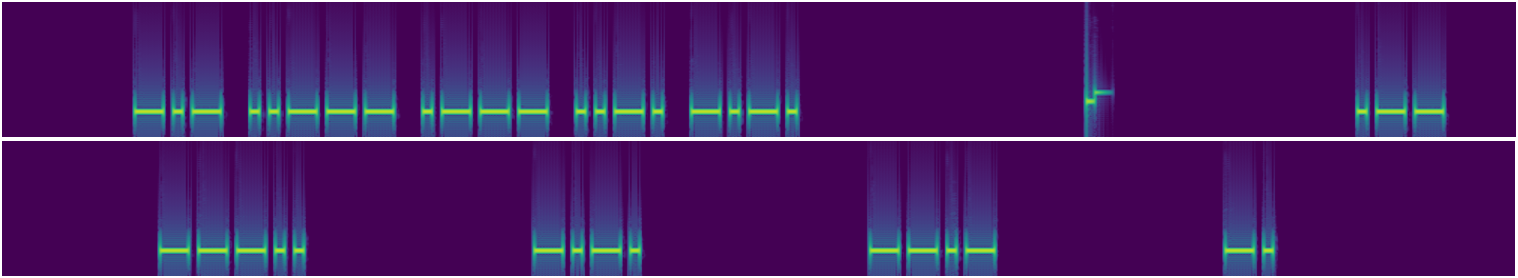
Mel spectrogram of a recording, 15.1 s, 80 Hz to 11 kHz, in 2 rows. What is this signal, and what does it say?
Morse code, heard as a keyed tone, about 25 wpm, spaced as for 11 wpm, 700 Hz. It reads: K2JFC W8CQN
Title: USA Call Signs - 5 Characters - 8x Character Spacing - 25wpm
